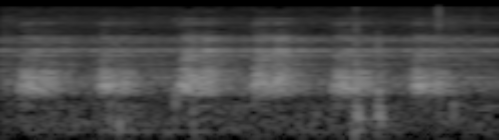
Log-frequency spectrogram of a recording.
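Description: Steam-locomotive chuffing from the onboard DCC sound decoder's small speaker in a Hornby OO gauge Devon Belle model, a steady beat of about two and a half hissy chuffs a second as the engine runs slowly.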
